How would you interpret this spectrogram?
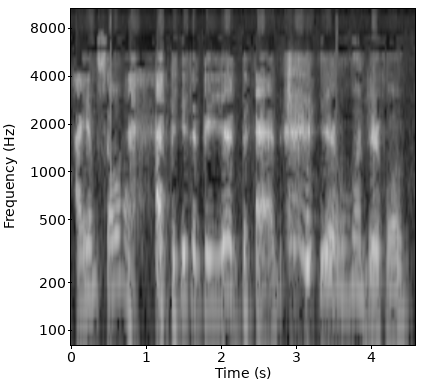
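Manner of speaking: happy, chuckling storybook dad; acted joy with a laugh in it; laughing delight. Delighted daddy answering his daughter.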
